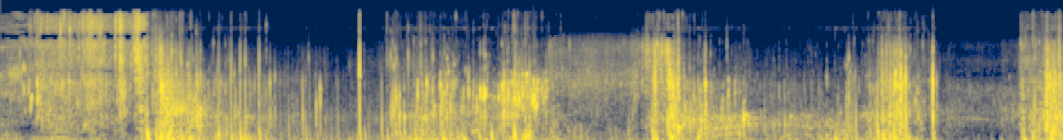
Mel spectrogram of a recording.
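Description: Bubbles gurgle and rumble underwater.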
